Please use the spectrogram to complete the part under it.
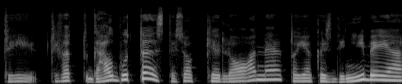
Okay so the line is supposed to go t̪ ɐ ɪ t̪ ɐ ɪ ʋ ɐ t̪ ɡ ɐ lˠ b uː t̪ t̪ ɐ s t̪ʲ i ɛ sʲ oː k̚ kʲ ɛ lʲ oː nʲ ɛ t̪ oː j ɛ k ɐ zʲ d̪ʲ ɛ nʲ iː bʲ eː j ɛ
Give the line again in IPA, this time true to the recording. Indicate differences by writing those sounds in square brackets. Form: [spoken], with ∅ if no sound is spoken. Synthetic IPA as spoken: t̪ ɐ ɪ t̪ ɐ ɪ ʋ ɐ t̪ ɡ ɐ lˠ b uː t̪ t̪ ɐ s t̪ʲ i ɛ sʲ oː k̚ kʲ ɛ lʲ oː nʲ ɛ t̪ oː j ɛ k ɐ zʲ d̪ʲ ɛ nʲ iː bʲ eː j ɛ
